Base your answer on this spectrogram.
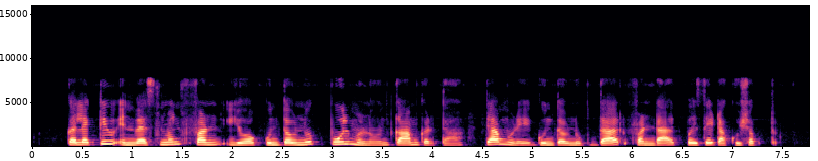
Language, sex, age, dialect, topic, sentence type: Marathi, female, 18-24, Southern Konkan, banking, statement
